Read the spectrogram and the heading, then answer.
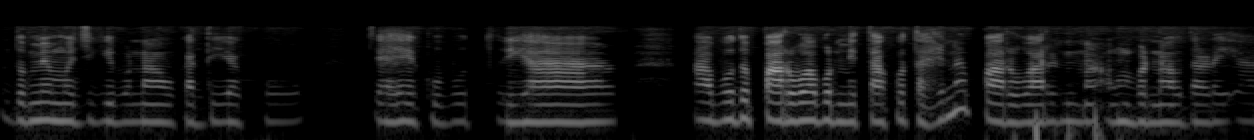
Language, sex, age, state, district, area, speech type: Santali, female, 45-60, Jharkhand, Bokaro, rural, spontaneous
